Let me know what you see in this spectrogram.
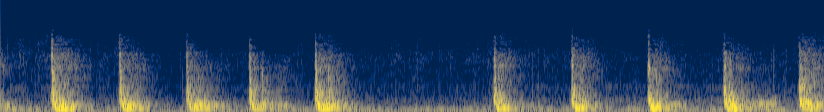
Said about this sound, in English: All right, I'll put the floorboard back in place now. I'll hammer these nails in and that'll be sound again.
